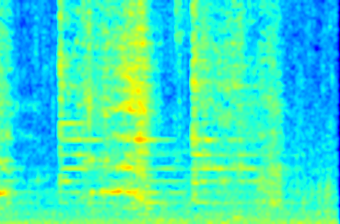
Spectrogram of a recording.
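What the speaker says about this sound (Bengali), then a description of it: "এখন আমি মাছটা দিয়ে দিব" Fish going into a simmering magur catfish curry, with a couple of splashy sizzling bursts and stirring clatter in a pot, close and moderately loud.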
